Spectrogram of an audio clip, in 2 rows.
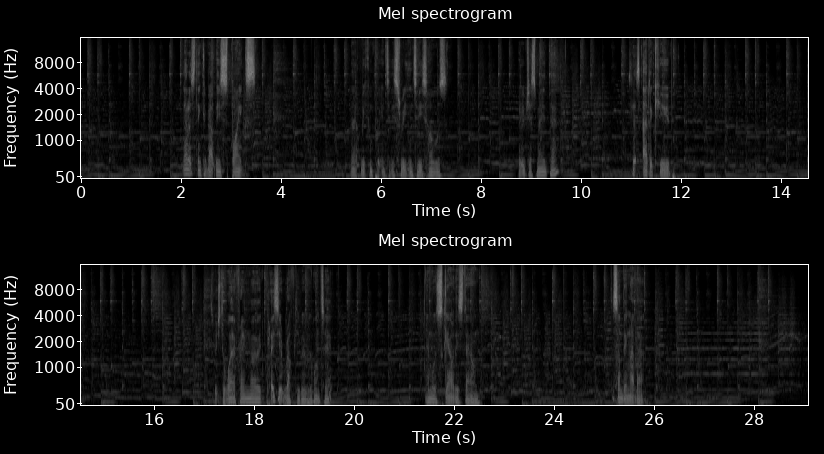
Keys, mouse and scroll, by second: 0.8 middle click, 3.0-3.4 scroll up 1, 3.8 middle click, 5.2 middle click, 7.9 middle click, 8.6 scroll down 1, 9.2 shift+a, 10.8 click, 11.7 scroll down 1, 12.6 scroll down 1, 14.3 KP_1, 15.7 click, 16.2 shift+middle click, 17.1 click, 23.7 click, 24.3-24.7 scroll up 2, 25.4 shift+middle click, 28.2 click.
